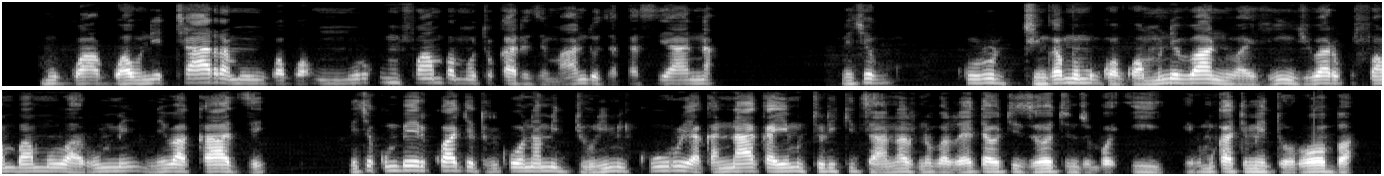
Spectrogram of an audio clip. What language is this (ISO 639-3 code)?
sna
